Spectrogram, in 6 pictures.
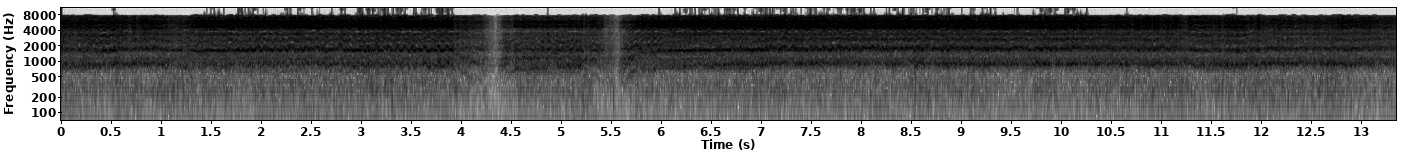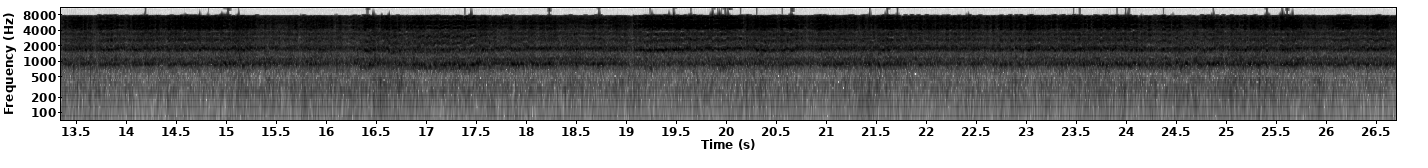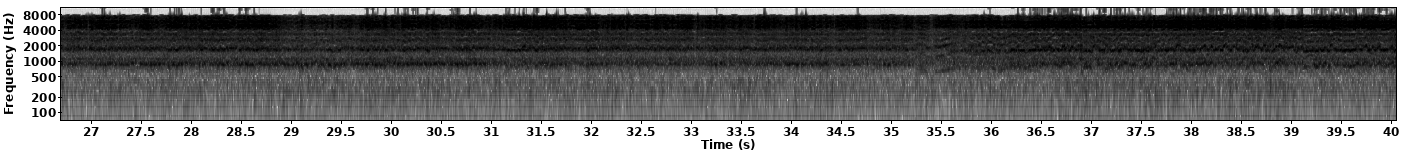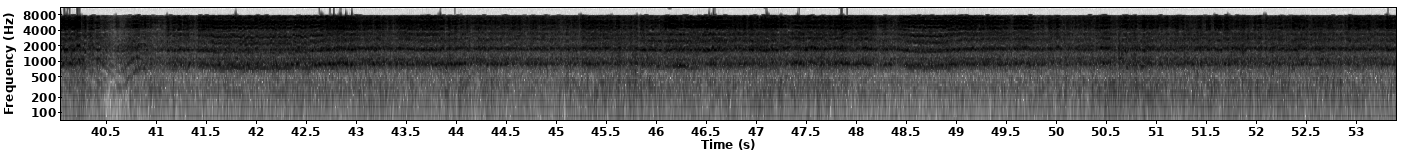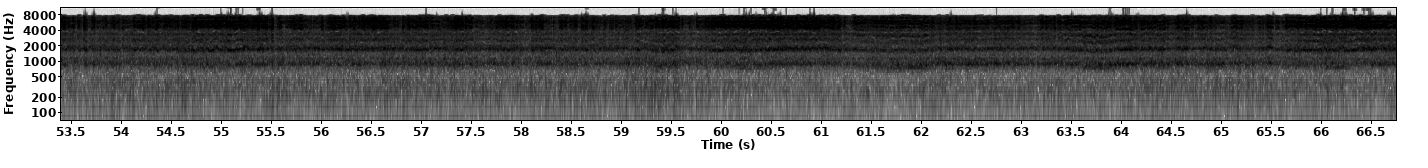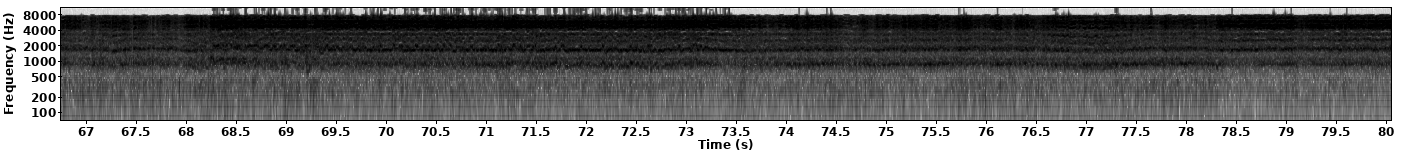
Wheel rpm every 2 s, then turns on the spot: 210, 190, 120, 200, 230, 230, 230, 230, 220, 230, 230, 230, 230, 230, 230, 230, 230, 210, 190, 190, 170, 220, 230, 230, 230, 230, 230, 230, 230, 230, 220, 230, 230, 220, 220, 200, 200, 230, 230, 230.
none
